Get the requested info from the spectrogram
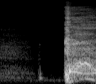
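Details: Persistent post-COVID cough that the speaker says he still has, while feeling lethargic, unwell and low on energy.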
